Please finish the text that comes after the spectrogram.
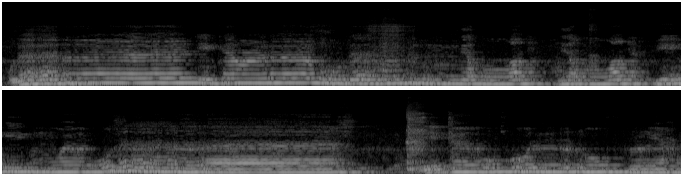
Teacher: Tadi idgham di gunnah, ini idgham bila gunnah, tidak didengung tapi dimasukkan tetap oh-nya, nunnya tetap dimasukkan, nunnya dimasukkan ke oh ya.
